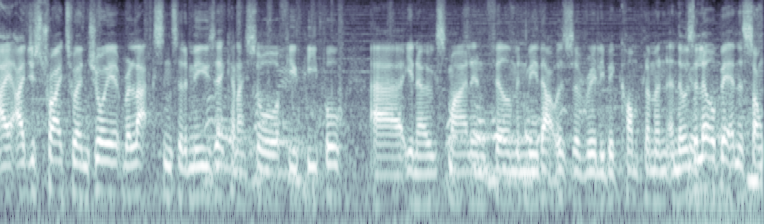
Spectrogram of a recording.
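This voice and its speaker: A man with a Yorkshire accent talks at a very fast pace with hardly any pauses. Noticeable background noise runs underneath. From northern England, Doncaster. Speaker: singer. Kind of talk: interview. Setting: studio.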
